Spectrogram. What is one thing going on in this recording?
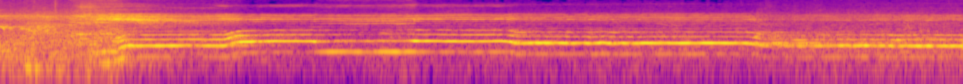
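Performers on stage sing long, steady notes through loudspeakers.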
